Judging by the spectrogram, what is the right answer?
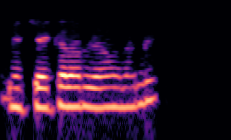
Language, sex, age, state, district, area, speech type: Telugu, male, 18-30, Telangana, Jagtial, urban, conversation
